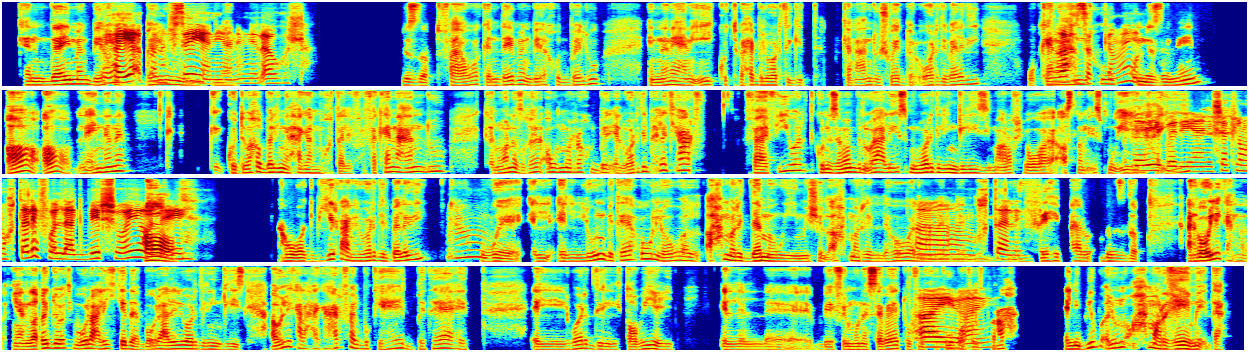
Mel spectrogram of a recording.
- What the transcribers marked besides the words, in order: tapping
- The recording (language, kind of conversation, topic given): Arabic, podcast, إيه اللي اتعلمته من رعاية نبتة؟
